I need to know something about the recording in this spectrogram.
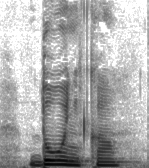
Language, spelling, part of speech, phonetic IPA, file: Ukrainian, донька, noun, [ˈdɔnʲkɐ], Uk-донька.ogg
- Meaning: daughter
